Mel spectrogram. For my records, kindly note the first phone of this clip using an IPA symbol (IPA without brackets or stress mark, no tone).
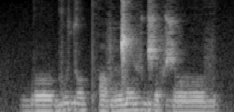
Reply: ɡ͡b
